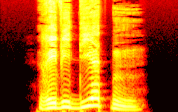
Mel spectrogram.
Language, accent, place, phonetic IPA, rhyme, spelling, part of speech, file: German, Germany, Berlin, [ʁeviˈdiːɐ̯tn̩], -iːɐ̯tn̩, revidierten, adjective / verb, De-revidierten.ogg
- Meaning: inflection of revidieren: 1. first/third-person plural preterite 2. first/third-person plural subjunctive II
